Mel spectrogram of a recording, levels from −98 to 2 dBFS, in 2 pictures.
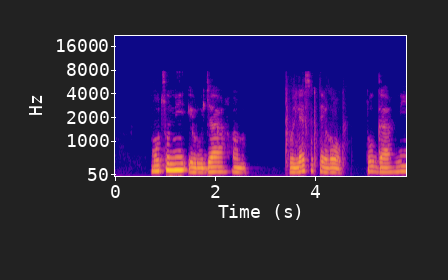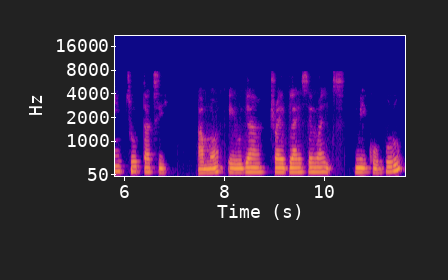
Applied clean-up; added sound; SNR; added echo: neural mask model DeepFilterNet 3.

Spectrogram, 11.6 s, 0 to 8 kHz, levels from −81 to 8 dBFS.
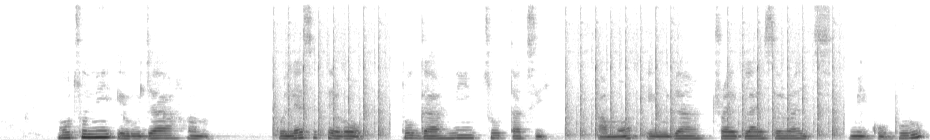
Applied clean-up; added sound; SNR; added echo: none; Tools; 15 dB; reverberation time 0.2 s.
